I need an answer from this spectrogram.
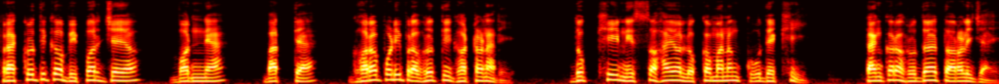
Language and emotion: Odia, neutral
